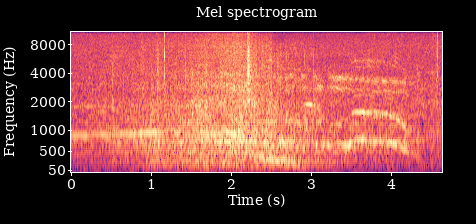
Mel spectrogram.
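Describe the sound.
Rushing wind and a low roar from the Giant Drop ride on the Tower of Terror, swelling in the middle and easing off again, with faint high tones through the noise.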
